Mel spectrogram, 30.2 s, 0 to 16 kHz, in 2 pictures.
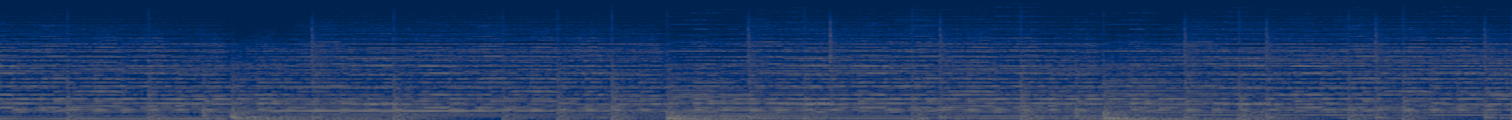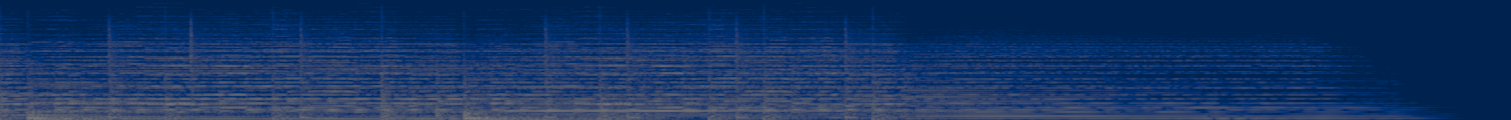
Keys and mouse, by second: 0.4 Tab, 4.8 ctrl+r, 5.7-6.7 drag, 5.9 ctrl+r, 6.8-9.7 shift+middle drag, 8.0 ctrl+z, 9.7 right click, 10.0 click, 10.6 ctrl+r, 11.5-15.6 ctrl+middle drag, 12.6 ctrl+r, 13.2 click, 14.2 Tab, 15.6 click, 15.9 Tab, 16.0-17.1 shift+middle drag, 17.1 alt+right click, 17.3-18.3 middle drag, 18.3 alt+shift+right click, 18.9-20.4 shift+middle drag, 20.4 alt+shift+right click, 20.8-22.4 ctrl+middle drag, 22.4 alt+shift+right click, 22.6 middle click, 23.6 alt+shift+right click, 24.0-25.9 middle drag, 25.9 alt+shift+right click, 26.1-27.5 shift+middle drag, 27.5 alt+shift+right click, 27.7-30.2 middle drag.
